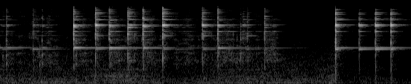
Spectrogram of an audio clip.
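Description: A spoon clinks repeatedly against a glass cup while stirring coffee, bright ringing taps in quick rhythmic bursts with a short pause between, close and clear.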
